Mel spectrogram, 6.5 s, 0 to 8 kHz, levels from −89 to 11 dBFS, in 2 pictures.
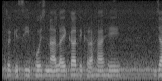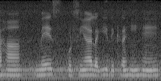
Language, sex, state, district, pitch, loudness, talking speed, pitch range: Hindi, female, Goa, North and South Goa, 150 Hz, -29 LUFS, 130 wpm, 145-150 Hz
